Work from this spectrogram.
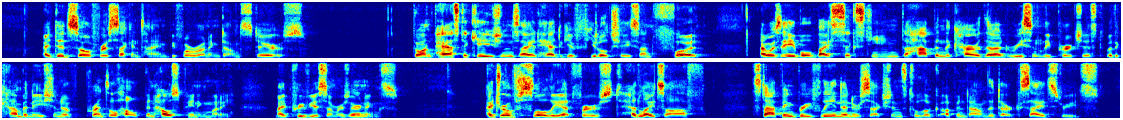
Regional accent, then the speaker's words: Detroit, Michigan, United States; the local color of growing up in Detroit.

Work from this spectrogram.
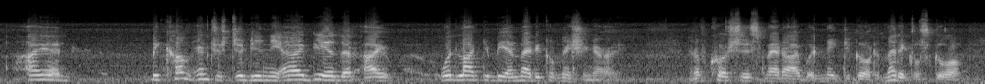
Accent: Springfield, Missouri, United States; also born or lived in Noblesville, Indiana; Well, I was born in Noblesville, Indiana, where my mother had gone home to her parents for my birth, but I spent the first 6 years of my childhood in Springfield, Missouri, where my father was a teacher at Drury College.

